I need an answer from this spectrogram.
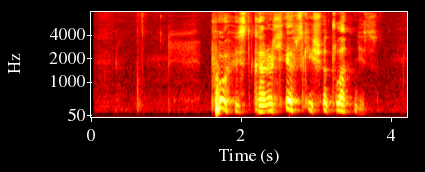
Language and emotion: Russian, positive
